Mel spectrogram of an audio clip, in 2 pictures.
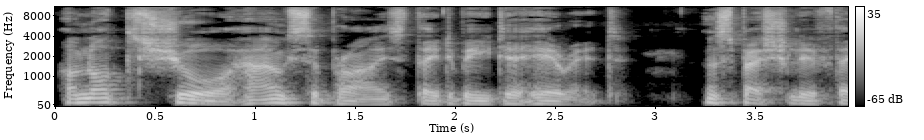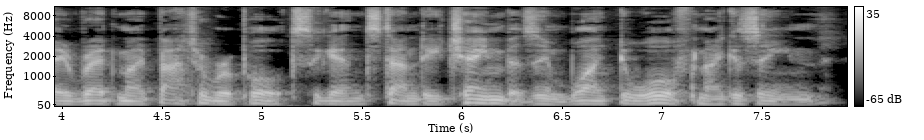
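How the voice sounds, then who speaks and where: An older man giving measured, articulate answers as an interview guest in a prepared Q&A. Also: low voice, a bit bright, slightly rough. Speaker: interview guest, tabletop game designer.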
